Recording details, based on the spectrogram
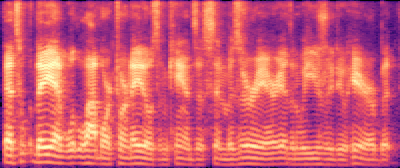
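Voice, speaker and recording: A man's voice: low-pitched, fairly even intonation, quick pace, fairly bright tone. A man with an American accent chatting casually as a podcast co-host.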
